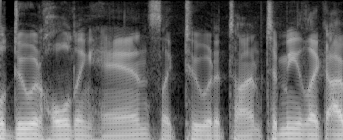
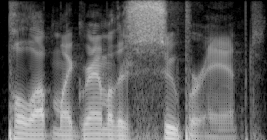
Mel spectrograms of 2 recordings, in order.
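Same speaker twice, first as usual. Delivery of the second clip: ordinary talk, nothing marked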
